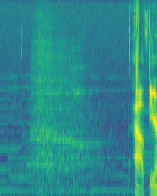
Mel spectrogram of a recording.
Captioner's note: exhaling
